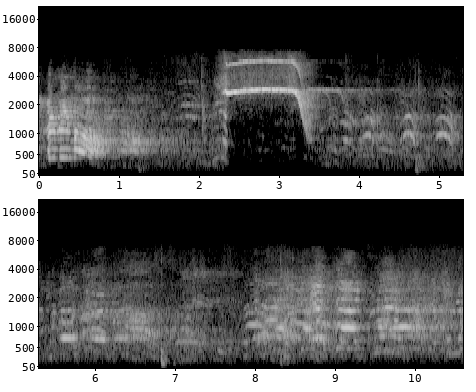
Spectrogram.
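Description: A referee's whistle blown once, about two seconds in: one shrill steady blast of about a second that drops away sharply at the end. Voices call out across the pitch before and after it.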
